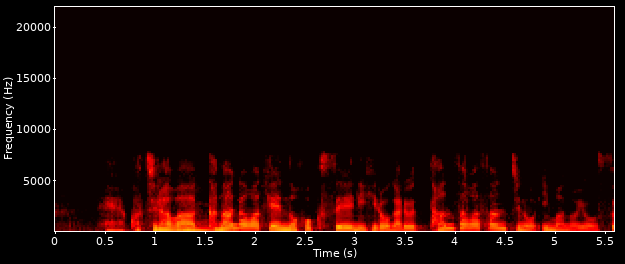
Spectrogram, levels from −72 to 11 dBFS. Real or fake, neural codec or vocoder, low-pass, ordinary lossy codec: real; none; none; none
